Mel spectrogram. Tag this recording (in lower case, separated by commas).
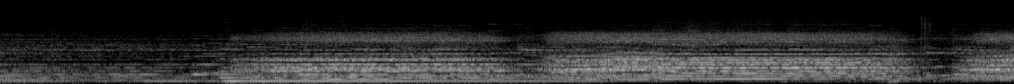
music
